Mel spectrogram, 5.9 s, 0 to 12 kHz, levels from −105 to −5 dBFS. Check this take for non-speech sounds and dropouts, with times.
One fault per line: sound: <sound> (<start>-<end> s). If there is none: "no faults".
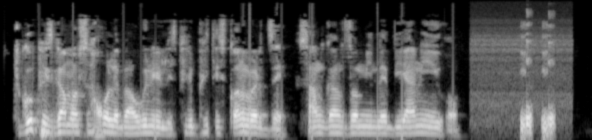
sound: laugh (5.2-5.6 s)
